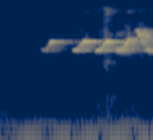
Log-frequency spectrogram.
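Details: Five-month-old juvenile double-collared seedeater singing a short, bright, buzzy warbled phrase that rises slightly toward its end, with a low steady hum underneath.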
